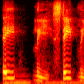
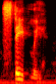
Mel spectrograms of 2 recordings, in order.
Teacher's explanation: we're going to fake like we're going to say the T, and then we go, nah, and we just go right to the L.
